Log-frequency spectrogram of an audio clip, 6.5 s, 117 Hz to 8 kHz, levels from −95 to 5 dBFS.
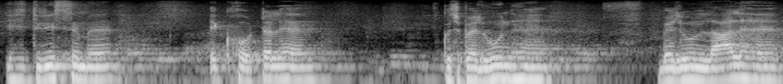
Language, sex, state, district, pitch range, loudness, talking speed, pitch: Hindi, male, Bihar, Patna, 135-140 Hz, -13 LUFS, 120 wpm, 140 Hz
